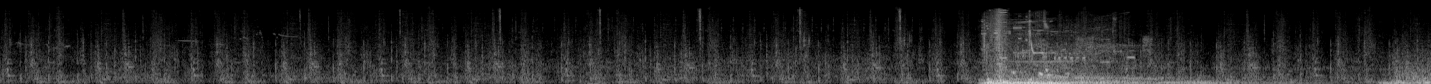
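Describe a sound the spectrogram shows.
Footsteps of a game character run quickly across wooden floors.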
